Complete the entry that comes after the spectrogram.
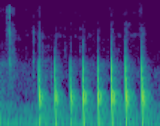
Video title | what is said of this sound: What Are Some Different Book Sizes? - Mechanicsburg Mystery Bookshop Questions Answered | you can hear that it's like knocking on the door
